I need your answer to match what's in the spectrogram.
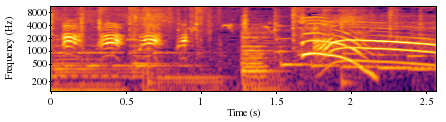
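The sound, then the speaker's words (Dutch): A duck in a park quacks three times in quick, evenly spaced bursts, fairly loud, followed by a thump and a stretch of sweeping, whistle-like tones. “Wat is dat? Een eend.”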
